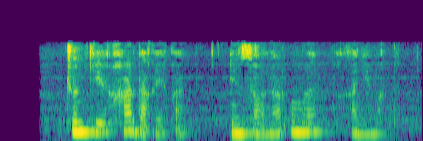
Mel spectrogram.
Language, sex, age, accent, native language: Uzbek, female, 25-34, Sirdaryo, Uzbek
